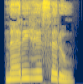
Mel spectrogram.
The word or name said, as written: ನರಿಹೆಸರು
